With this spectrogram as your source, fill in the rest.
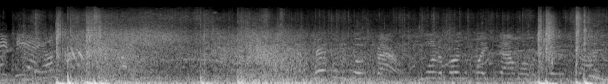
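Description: A fire crackles and roars nearby.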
